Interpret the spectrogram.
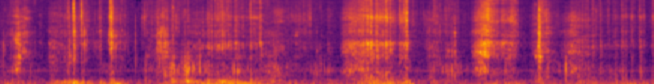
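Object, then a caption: Bar of soap scraped with a metal blade. A metal utility blade scrapes and cuts a solid, dry, palm-sized brown rectangular household soap bar, shaving off curls and flakes. Bright, crisp scraping strokes alternate with sharp, quick cutting snaps over a faint low rumble, each stroke dying away almost immediately.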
